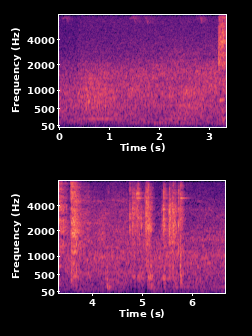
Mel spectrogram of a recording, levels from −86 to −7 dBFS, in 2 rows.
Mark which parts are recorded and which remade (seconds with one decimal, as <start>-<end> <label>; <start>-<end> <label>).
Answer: 0.0-6.7 recorded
